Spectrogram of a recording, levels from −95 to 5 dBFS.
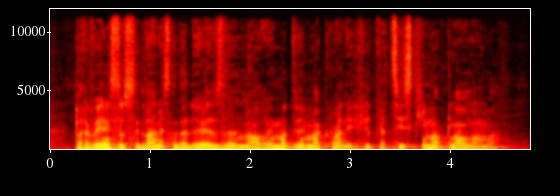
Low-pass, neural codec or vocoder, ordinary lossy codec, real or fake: none; codec, 24 kHz, 1.5 kbps, HILCodec; none; fake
